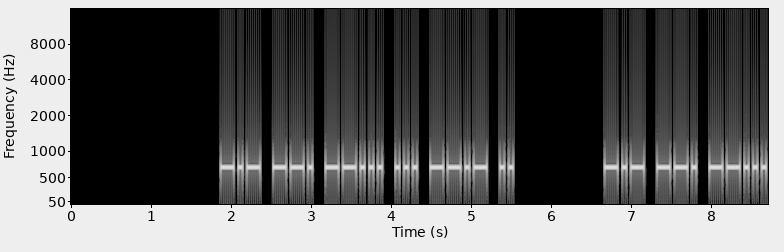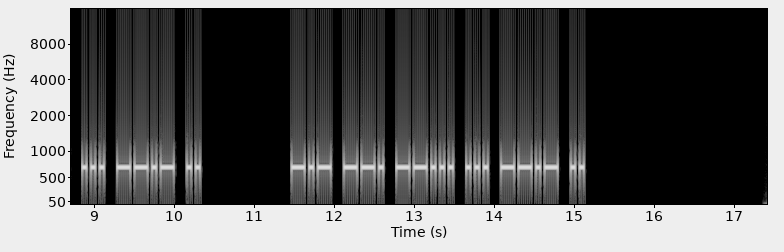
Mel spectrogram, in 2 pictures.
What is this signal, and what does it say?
Morse code, heard as a keyed tone, about 22 wpm, 700 Hz. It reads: KG7SQI KG7SQI KG7SQI
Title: USA Call Signs - 6 Characters - Repeated 3x - 22wpm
